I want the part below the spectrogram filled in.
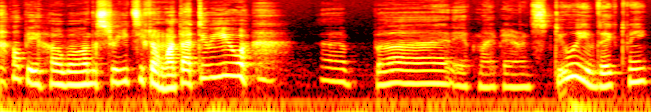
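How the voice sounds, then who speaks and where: Man acting a flustered, clingy young yandere guy, creaky voice. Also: a little high. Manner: flustered, stammering, pleading, melodramatic. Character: hapless, clingy young male yandere student, sweet and desperate. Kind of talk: comedic audio roleplay addressed to the listener.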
